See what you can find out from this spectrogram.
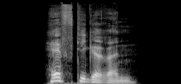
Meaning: inflection of heftig: 1. strong genitive masculine/neuter singular comparative degree 2. weak/mixed genitive/dative all-gender singular comparative degree
- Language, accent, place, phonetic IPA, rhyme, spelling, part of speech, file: German, Germany, Berlin, [ˈhɛftɪɡəʁən], -ɛftɪɡəʁən, heftigeren, adjective, De-heftigeren.ogg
